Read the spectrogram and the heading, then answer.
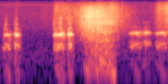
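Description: A frog croaks loudly in quick pairs of buzzy, ringing calls, broken midway by a longer raspy, hissing burst before the paired croaks return.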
